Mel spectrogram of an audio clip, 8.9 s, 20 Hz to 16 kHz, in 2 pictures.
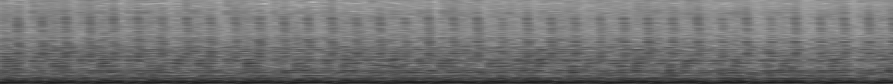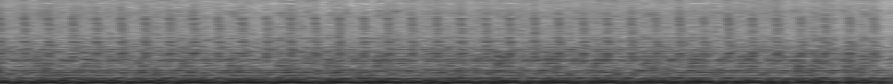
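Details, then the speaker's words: V8 hot rod with boost, on Hot Rod Power Tour near St. Louis: on the next hard pull after one that bogged slightly then melted the tires, the engine let go under throttle; loud, fast steady knock on every turn, a rod knock, motor popped. "all of a sudden we were causing a scene and i popped the motor"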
